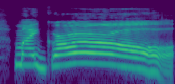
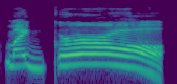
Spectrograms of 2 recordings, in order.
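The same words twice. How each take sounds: First: High, loud squeal of pride; loud, delighted shout; excited cheer. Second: High, loud delighted squeal; loud, proud shout; excited cheer again. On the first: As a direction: cheer her on like a best friend. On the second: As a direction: celebrate her at full volume. Repeated cheer. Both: Real, not acted.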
